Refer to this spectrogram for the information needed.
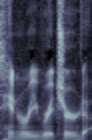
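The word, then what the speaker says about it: Henri Richard: And if his name is pronounced Henry Richard, I apologize. – No, you hit it. You nailed it.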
